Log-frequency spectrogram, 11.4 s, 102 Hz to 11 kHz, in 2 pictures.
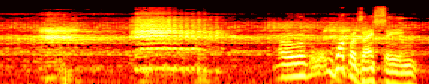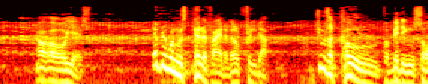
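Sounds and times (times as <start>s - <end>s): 
sheep bleating on the road: 0.3s - 5.6s
speech: 3.7s - 5.6s, 6.2s - 7.0s, 7.7s - 11.4s.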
